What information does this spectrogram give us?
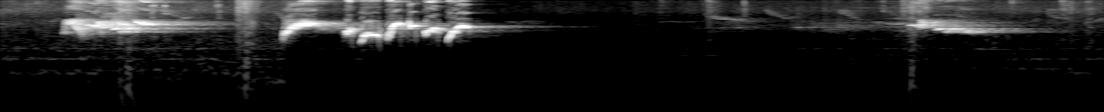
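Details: Red-whiskered bulbul used for song training gives a bright warbled phrase, then a quick descending series of chirps, a long quiet gap, and another short whistled note.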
